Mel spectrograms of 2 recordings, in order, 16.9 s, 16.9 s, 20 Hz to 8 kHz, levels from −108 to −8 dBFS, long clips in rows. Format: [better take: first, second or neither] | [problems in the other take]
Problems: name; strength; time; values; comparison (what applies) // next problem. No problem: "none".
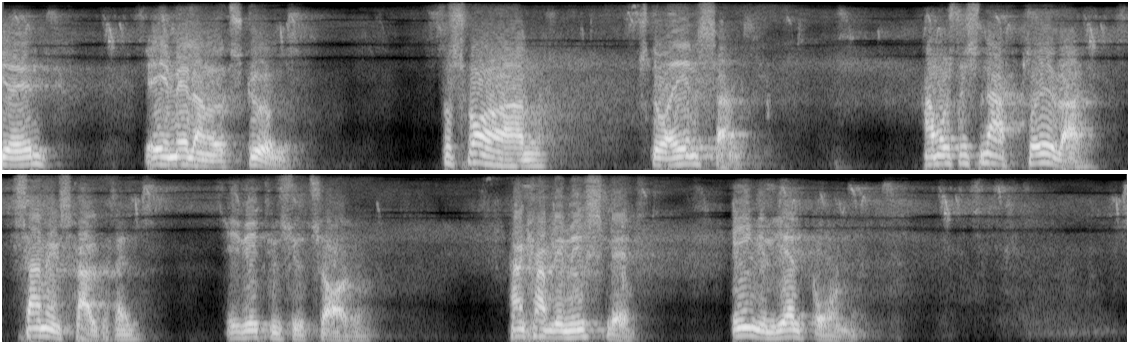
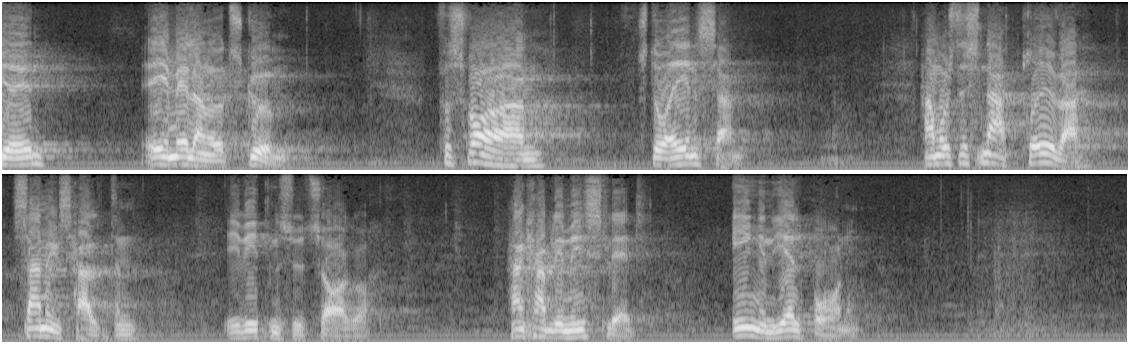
second | noise reduction (neural mask model Resemble Enhance denoiser)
